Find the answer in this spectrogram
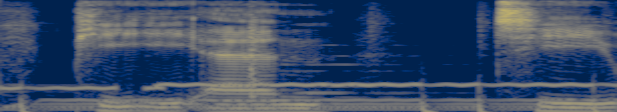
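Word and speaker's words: Pentyrch: It's spelled uh P E N T Y C H, but it said like Pent.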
